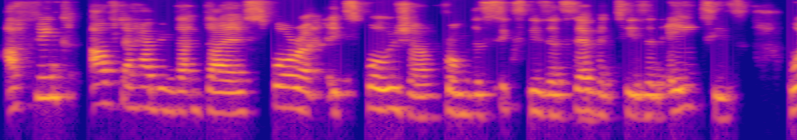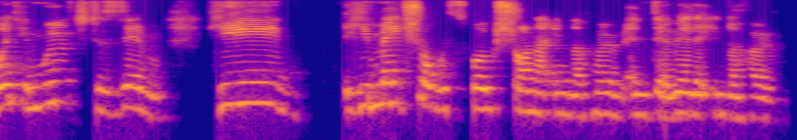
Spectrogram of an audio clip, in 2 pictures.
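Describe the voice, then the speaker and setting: A woman's voice: on the low side, moderate pace, low-quality recording. A young adult woman from Zimbabwe with a Zimbabwean accent, chatting candidly as an interview guest and slipping into Shona. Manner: candid, code-switches into Shona. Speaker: guest, children's language channel creator. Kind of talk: casual interview chat. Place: England.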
